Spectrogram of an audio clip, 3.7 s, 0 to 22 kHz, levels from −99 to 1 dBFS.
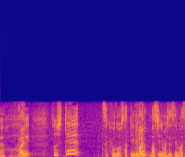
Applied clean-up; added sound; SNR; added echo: none; none; none; none.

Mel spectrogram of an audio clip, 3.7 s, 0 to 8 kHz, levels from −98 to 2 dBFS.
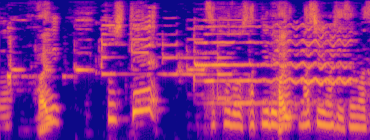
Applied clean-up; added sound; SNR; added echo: classical method Wiener filter.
